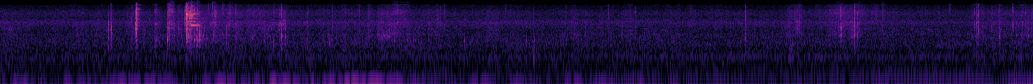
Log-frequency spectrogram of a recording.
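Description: Honeybees buzz around the entrance of a nuc hive outdoors, a faint, steady hum with scattered brief louder passes of individual bees close by.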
